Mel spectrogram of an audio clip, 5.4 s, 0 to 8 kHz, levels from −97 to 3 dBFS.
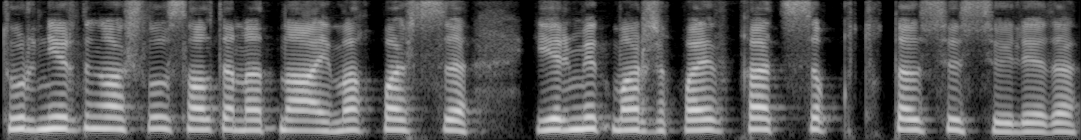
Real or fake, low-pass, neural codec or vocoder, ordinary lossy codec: fake; none; codec, 16 kHz, 8 kbps, FunCodec, trained on Chinese and English, 25 frames a second; none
